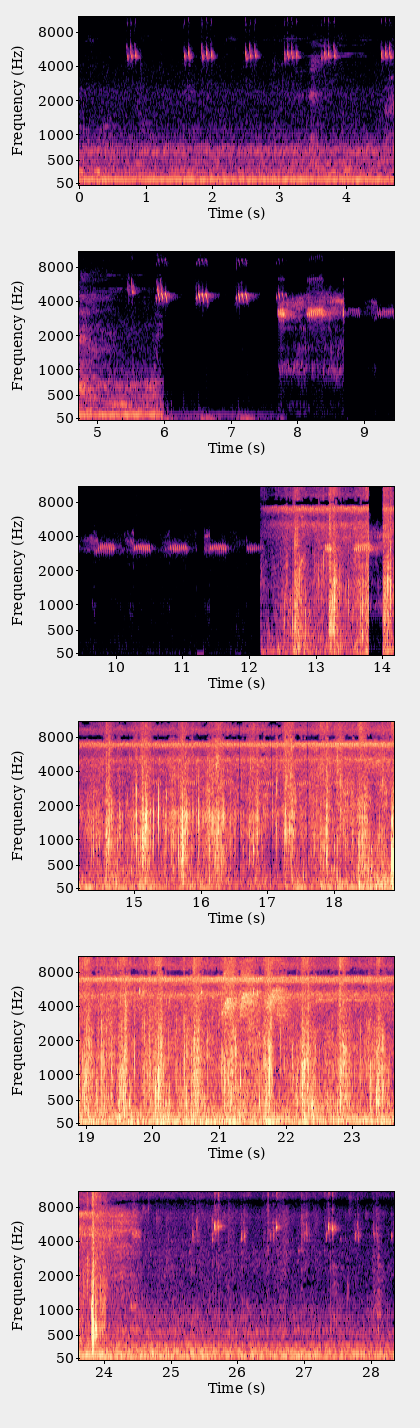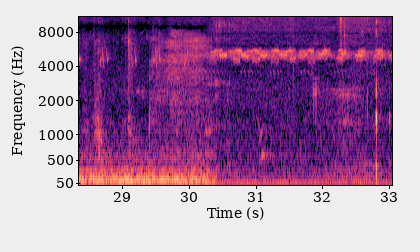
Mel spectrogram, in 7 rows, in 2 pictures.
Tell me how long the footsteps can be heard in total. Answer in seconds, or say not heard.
12 s.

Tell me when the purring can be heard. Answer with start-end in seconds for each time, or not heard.
not heard.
